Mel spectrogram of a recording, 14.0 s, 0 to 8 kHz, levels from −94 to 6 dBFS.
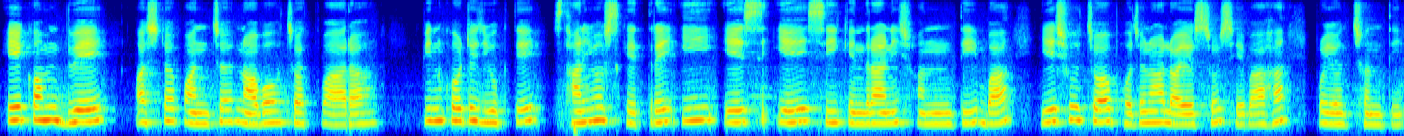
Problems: none marked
